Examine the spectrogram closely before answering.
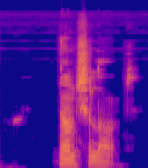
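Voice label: "nonchalant", Australian English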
